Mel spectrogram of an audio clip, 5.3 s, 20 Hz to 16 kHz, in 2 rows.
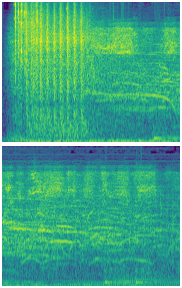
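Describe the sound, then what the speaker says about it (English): Rapid automatic AK-47 assault rifle fire bursts out loudly at close range into a crowd, then fades into a confused din of voices and distant crackling. "the gunmen pulled AK-47 assault rifles from their bags and unleashed a devastating hail of bullets into the crowd"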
